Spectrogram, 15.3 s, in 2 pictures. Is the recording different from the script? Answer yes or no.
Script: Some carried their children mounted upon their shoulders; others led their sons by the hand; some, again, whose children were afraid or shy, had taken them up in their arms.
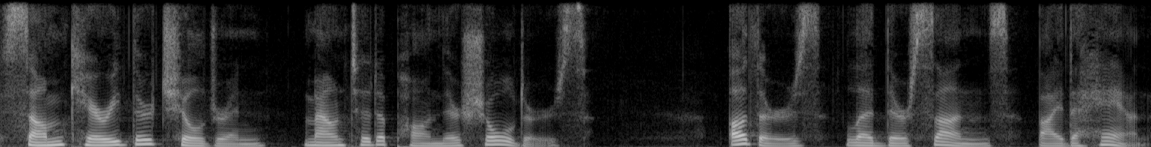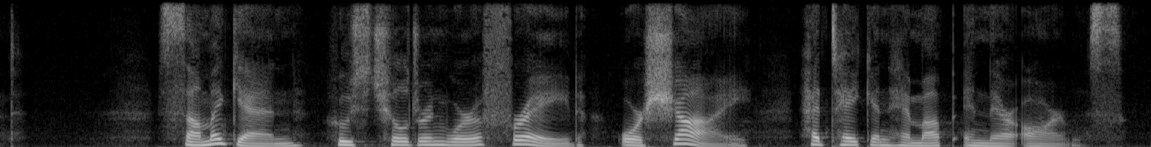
yes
